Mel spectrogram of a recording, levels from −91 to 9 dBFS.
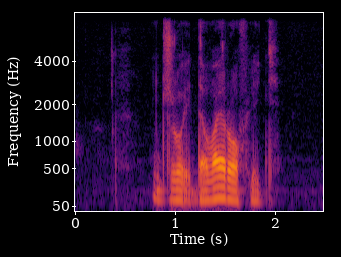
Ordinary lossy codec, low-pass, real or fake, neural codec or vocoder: Opus, 64 kbps; 7.2 kHz; real; none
